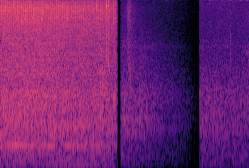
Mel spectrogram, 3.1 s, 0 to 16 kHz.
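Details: 2014 VW Polo, warming up during diagnosis: smooth, even idle with a steady low hum and no knock or tick; engine sounds healthy, normal idle.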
